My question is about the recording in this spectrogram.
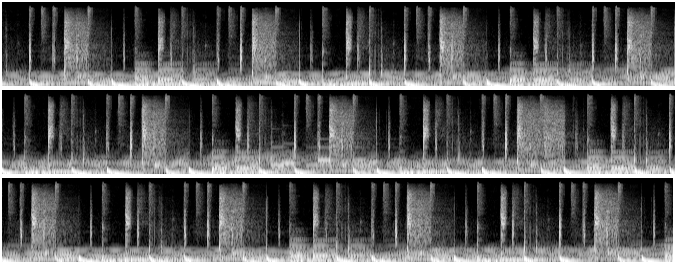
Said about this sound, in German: Im Hintergrund hören wir nochmal einen weiteren Mix von …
